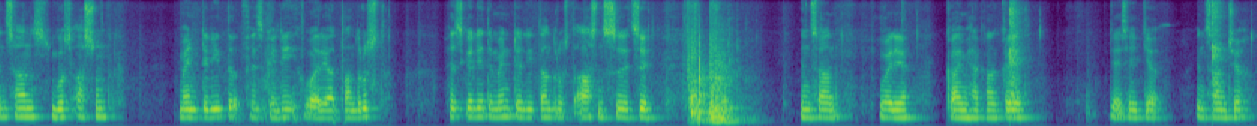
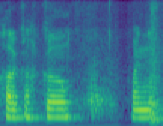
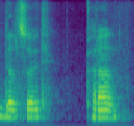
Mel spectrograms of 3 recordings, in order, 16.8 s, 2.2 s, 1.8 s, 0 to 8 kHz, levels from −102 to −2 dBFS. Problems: none marked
